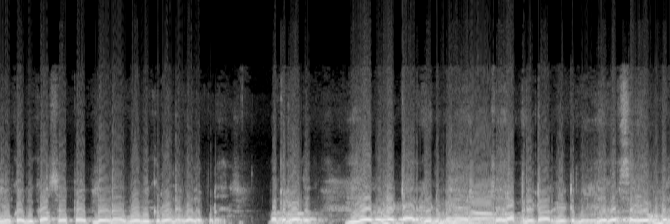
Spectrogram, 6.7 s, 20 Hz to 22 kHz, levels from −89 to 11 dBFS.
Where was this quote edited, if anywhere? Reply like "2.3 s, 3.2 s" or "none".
none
